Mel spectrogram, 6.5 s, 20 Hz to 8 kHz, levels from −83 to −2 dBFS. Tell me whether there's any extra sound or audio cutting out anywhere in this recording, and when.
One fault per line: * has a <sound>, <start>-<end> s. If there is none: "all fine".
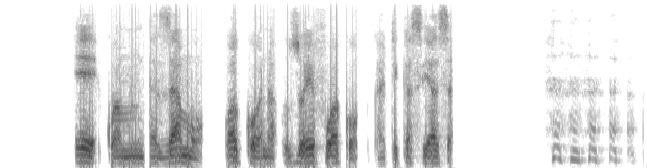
* has a laugh, 5.4-6.4 s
